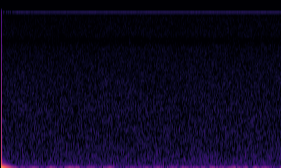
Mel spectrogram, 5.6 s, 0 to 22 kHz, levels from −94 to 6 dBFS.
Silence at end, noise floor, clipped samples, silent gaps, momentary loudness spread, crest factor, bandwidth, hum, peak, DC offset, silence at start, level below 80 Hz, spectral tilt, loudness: 5.4 s; -67 dBFS; under 0.1%; none; 1 LU; 24 dB; 16.5 kHz; none; -18 dBFS; under 0.1%; 0.05 s; -52 dBFS; -5.5 dB/octave; -60 LUFS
